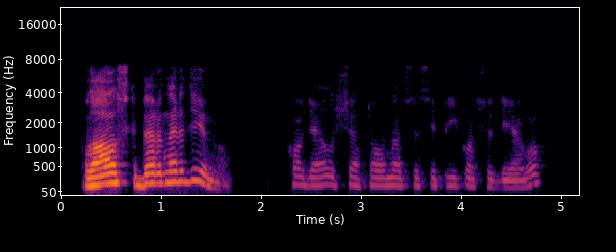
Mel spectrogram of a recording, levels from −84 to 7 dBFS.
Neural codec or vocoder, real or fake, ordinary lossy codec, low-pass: codec, 44.1 kHz, 3.4 kbps, Pupu-Codec; fake; Opus, 24 kbps; 7.2 kHz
